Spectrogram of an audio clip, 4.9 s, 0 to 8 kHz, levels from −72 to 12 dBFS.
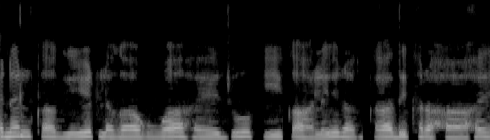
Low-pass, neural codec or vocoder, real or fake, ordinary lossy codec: none; none; real; none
